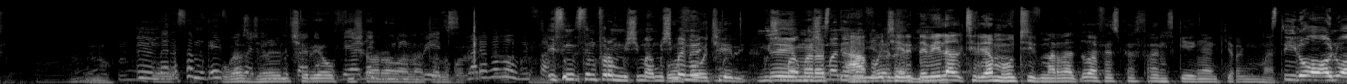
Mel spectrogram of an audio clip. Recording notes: Shot this outside so there’s no video rn.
